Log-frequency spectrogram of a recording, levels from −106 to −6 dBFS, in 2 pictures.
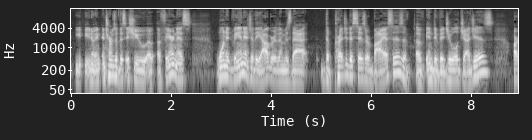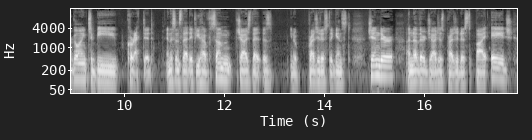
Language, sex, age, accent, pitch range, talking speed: English, male, 30-49, American, 95-125 Hz, 180 wpm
